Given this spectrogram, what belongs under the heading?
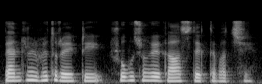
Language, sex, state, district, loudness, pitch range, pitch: Bengali, male, West Bengal, Cooch Behar, -18 LUFS, 160-180 Hz, 165 Hz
